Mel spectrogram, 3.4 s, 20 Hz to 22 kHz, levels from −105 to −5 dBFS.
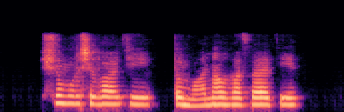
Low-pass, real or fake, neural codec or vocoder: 7.2 kHz; fake; codec, 16 kHz in and 24 kHz out, 1.1 kbps, FireRedTTS-2 codec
